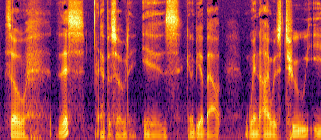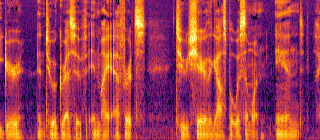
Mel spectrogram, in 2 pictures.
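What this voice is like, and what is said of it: Deep, sick-sounding voice. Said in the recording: “excuse my voice. I'm a little sick right now, and I have the good fortune of sounding more like Barry White when I am sick than I normally do”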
